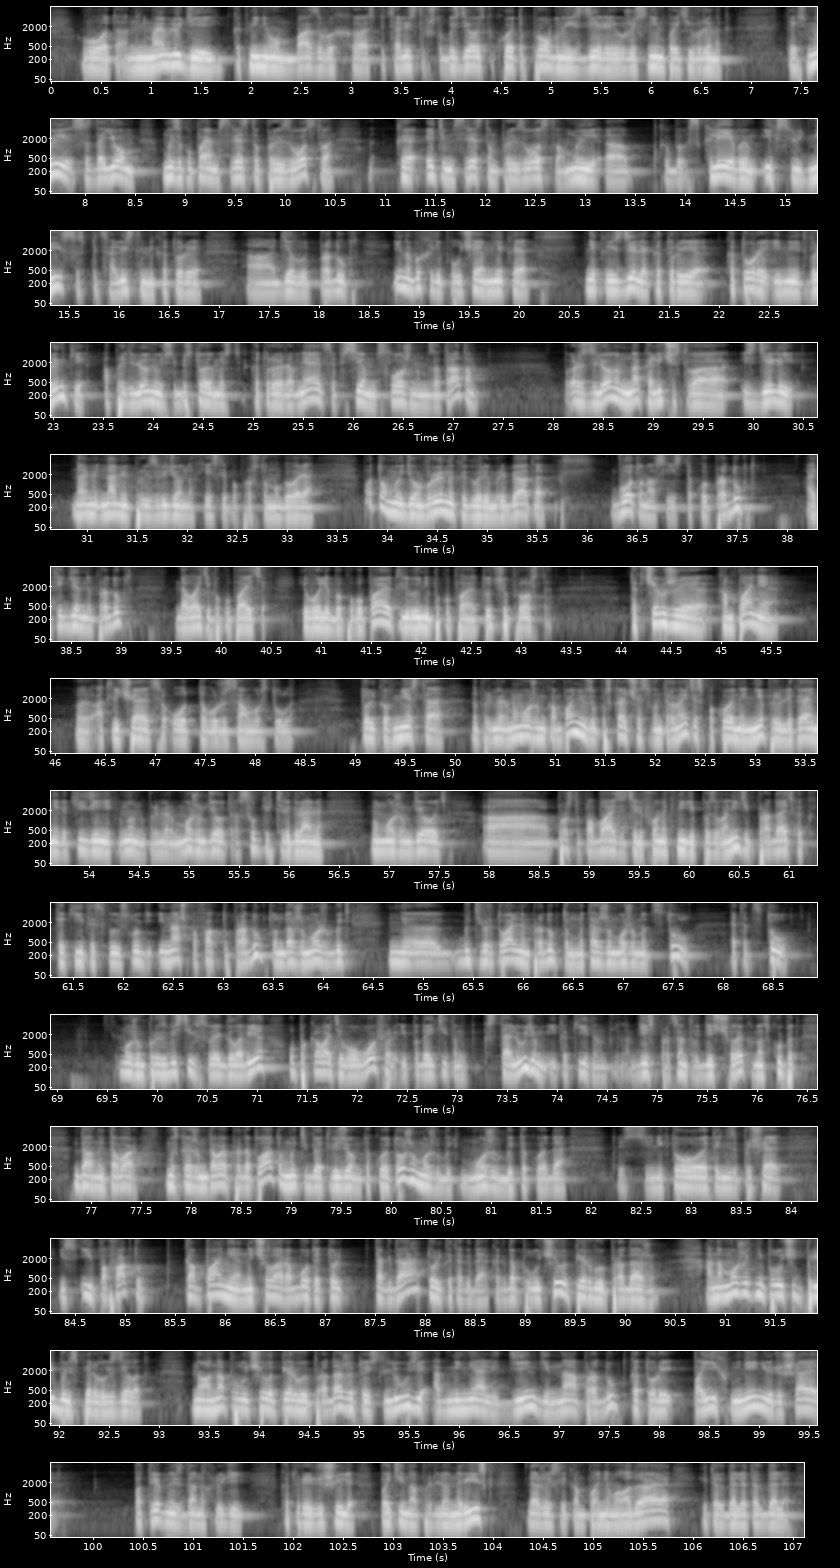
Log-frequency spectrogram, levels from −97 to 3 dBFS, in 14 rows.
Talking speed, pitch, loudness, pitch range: 155 wpm, 120 Hz, -18 LUFS, 110-130 Hz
